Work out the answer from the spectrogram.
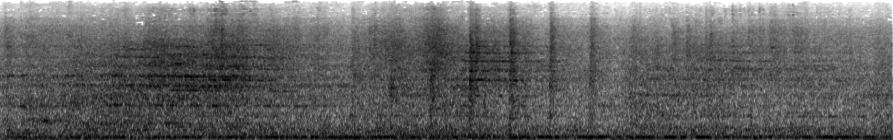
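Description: Double-stack intermodal container cars of a fast freight train rolling past: steady, loud wheel-on-rail noise with a low rumble and a run of sharp wheel clicks over rail joints about halfway through.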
